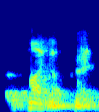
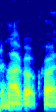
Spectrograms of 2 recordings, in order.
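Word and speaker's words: Pygott & Crone: Kevin, am I pronouncing that? Pygott Crone, yeah. Pygott Crone, there we are.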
